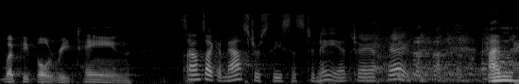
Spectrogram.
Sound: laughter

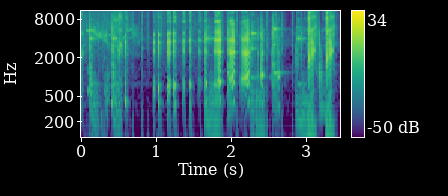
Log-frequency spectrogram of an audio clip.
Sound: giggles; oinks

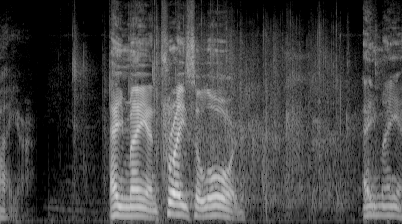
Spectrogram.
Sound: applause

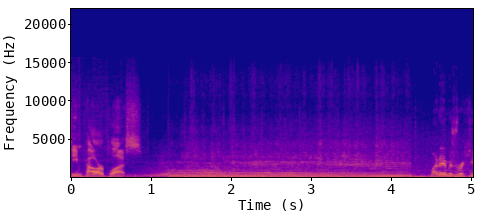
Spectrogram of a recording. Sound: jetboat sounds

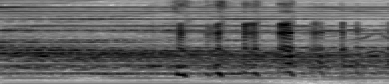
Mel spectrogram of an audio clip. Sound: laughs

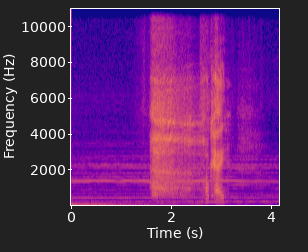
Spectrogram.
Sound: sighs deeply

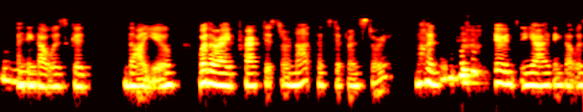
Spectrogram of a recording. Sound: laughs

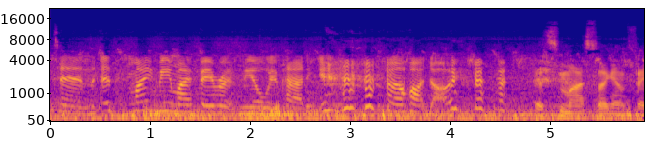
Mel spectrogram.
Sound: laughs

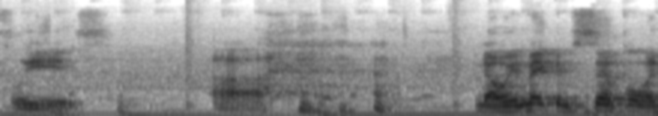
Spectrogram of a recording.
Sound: laughs

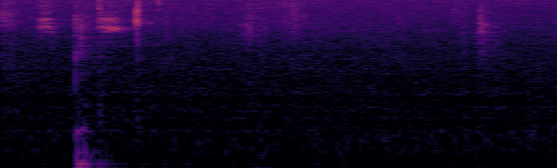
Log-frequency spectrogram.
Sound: none

